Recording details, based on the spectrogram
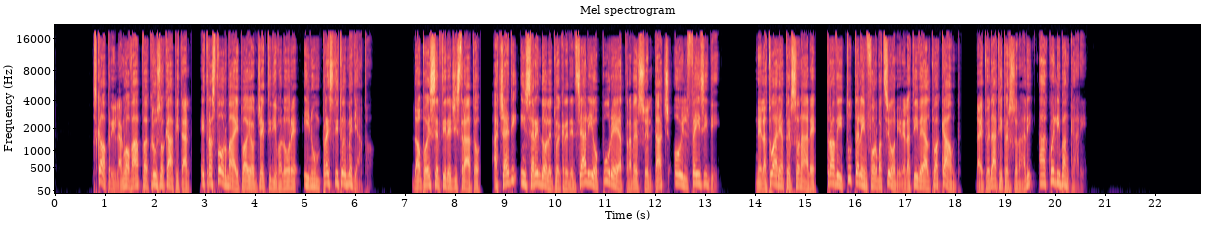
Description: Natürlich, Vielseitig, Zuverlässig, Erwachsene, Sanft
Kommerziell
